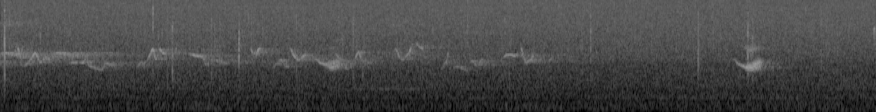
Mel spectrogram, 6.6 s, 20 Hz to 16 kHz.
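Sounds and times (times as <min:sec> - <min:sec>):
orchard oriole singing whistly warbled phrases: 0:00.0 - 0:04.3, 0:05.4 - 0:05.9
faint outdoor hiss: 0:00.0 - 0:06.5.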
